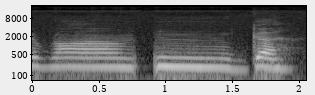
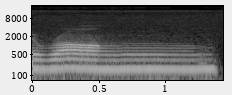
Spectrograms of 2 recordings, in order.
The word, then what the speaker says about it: wrong: good wrong R A we don't say wrong G wrong unless we're really overemphasizing the word but we tend to say wrong our tongue is squished to the back like when we say ring King all right we're going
